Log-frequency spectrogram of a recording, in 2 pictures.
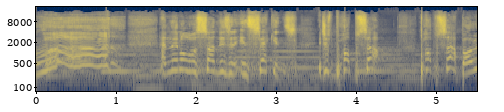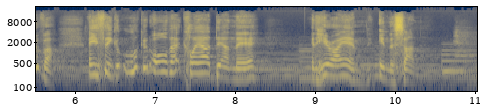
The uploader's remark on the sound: live at Freshwater Church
